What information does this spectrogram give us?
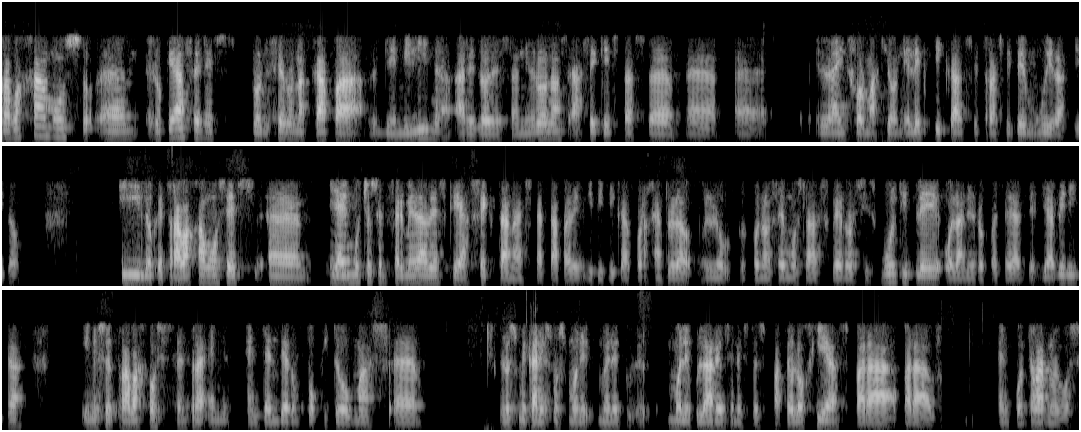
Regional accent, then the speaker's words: Mauritius; moved away as an adult; also born or lived in London; now in Spain; yo he nacido y crecido en Isla Mauricio. Como sabéis, es una isla pequeña en el Océano Índico. Y después me fui a cursar mis estudios universitarios en Londres.

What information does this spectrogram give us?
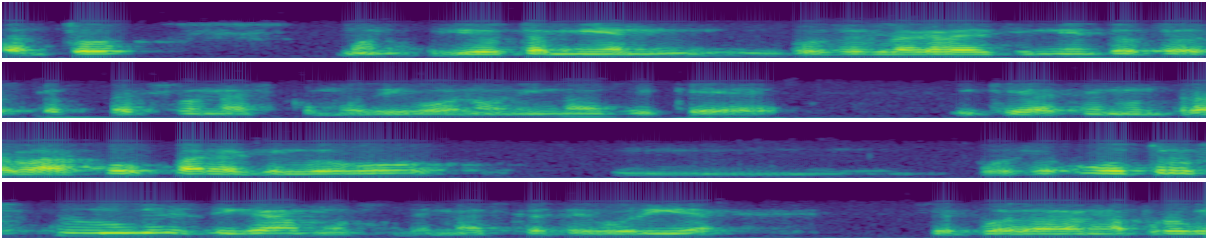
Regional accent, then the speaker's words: Viten, Spain; el primer equipo que entrené es el de mi pueblo, de Viten, que es un pueblo de 1,000 habitantes

